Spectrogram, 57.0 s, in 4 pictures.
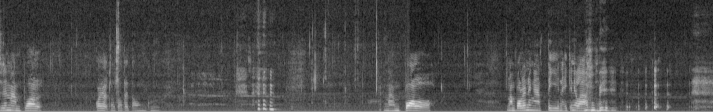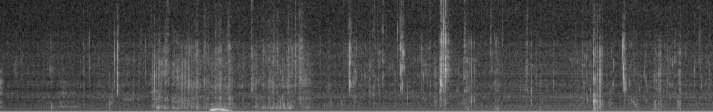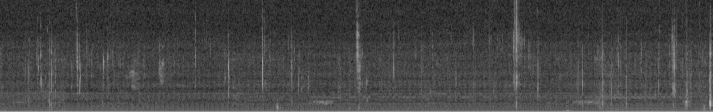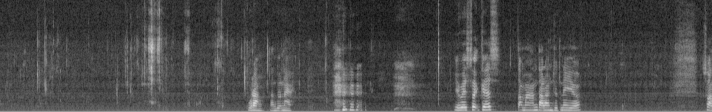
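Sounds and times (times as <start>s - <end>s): low electrical hum: 0.0s - 57.0s
person chewing food: 6.0s - 7.7s, 15.2s - 31.2s, 32.3s - 34.8s, 35.5s - 47.7s, 48.7s - 49.4s
short falling vocal sound: 18.4s - 19.0s.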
